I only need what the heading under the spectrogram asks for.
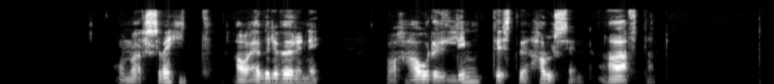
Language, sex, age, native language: Icelandic, male, 70-79, Icelandic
